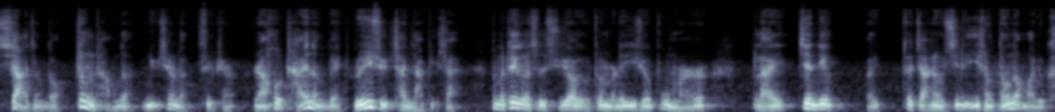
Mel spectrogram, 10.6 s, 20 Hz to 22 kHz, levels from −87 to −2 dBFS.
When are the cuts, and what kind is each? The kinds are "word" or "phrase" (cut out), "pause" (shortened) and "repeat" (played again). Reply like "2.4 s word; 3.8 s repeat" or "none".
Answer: 3.5 s pause

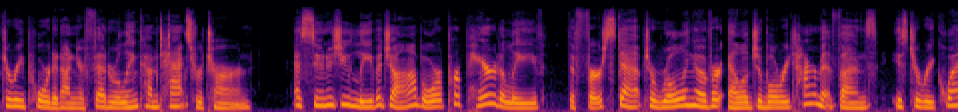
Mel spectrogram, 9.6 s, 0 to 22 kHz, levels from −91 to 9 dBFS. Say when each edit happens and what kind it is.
none

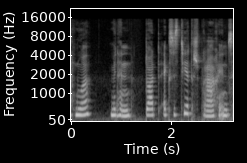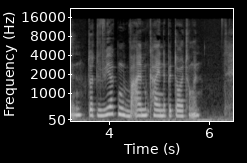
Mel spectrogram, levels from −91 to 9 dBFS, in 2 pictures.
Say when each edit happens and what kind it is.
0.9 s word; 1.3 s pause; 2.4 s word; 3.1 s word; 4.4 s phrase

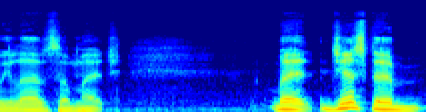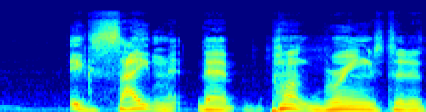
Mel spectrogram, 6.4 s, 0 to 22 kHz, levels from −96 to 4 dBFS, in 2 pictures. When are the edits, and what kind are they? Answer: 2.4 s pause; 3.4 s pause; 5.2 s pause

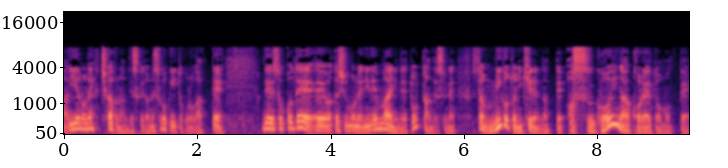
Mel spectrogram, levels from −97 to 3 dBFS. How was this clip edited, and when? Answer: none

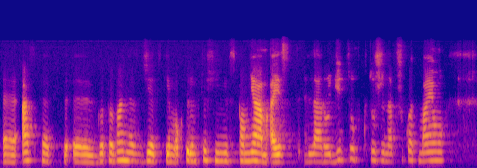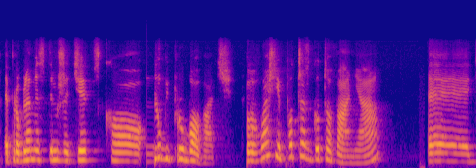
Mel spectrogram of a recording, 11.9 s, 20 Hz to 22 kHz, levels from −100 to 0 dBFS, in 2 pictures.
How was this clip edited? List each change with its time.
3.8 s word; 7.9 s word; 9.0 s pause

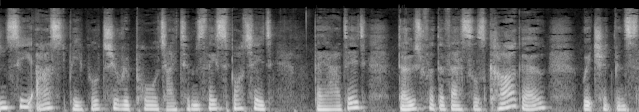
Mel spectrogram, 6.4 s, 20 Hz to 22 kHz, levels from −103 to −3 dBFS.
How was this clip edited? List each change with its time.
1.7 s word; 4.2 s word

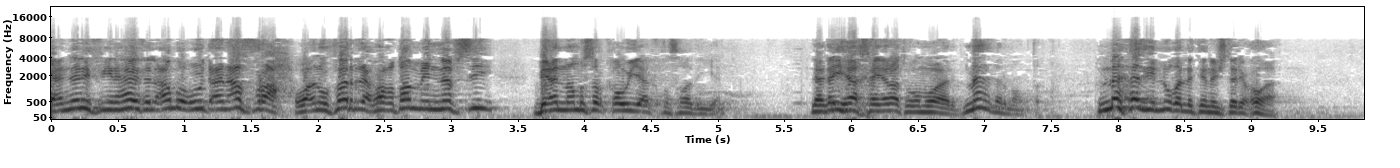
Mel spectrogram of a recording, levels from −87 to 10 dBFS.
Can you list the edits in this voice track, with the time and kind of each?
none

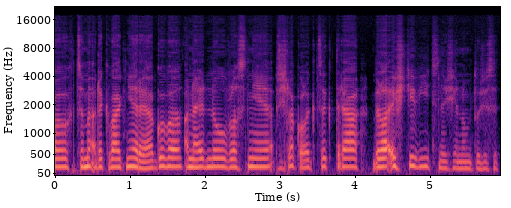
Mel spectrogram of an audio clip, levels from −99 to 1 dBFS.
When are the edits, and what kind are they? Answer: 1.7 s word; 2.9 s word; 4.2 s pause

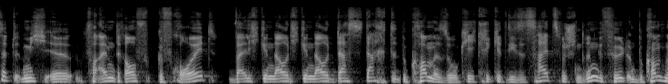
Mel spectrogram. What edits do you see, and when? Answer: 2.2 s pause; 2.9 s repeat; 4.0 s phrase; 5.1 s word

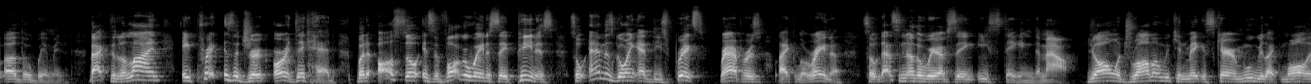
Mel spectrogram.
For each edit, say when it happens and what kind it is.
10.8 s pause

